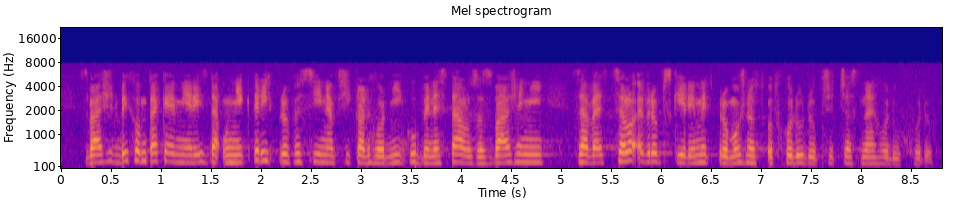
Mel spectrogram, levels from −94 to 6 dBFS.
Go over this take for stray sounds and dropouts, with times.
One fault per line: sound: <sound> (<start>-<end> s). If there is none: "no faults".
no faults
